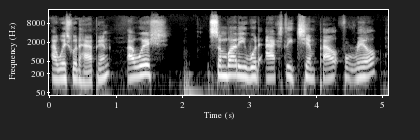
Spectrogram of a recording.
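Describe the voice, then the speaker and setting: A man with a high, lifted voice hosts a reaction show, talking in an animated, emphatic way. His recording is dry and close, with no room sound. He keeps his commentary on the clips casual. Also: normal speed, dry recording.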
